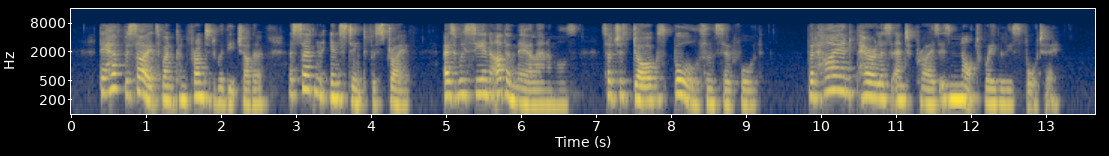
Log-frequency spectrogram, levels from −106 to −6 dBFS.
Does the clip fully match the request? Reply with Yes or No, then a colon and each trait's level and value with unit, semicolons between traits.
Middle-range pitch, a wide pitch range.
No: high, 200 Hz; wide, 6.5 semitones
